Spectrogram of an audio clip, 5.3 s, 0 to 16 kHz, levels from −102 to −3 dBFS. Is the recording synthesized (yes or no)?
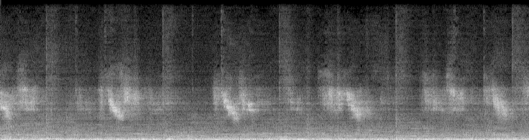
yes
